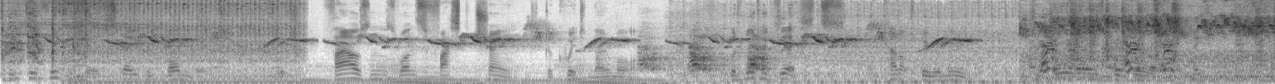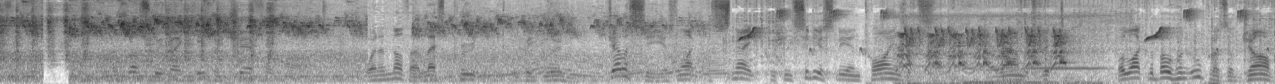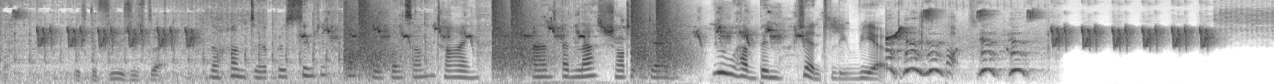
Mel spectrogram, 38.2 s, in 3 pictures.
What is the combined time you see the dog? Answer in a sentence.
You can hear the dog for 7 seconds altogether.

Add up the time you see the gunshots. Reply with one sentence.
You can hear the gunshots for 4 seconds altogether.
